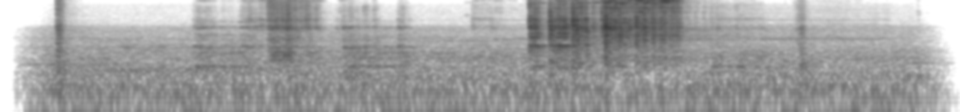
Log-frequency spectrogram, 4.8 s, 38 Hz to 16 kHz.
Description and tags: Foley recording of 4 coins dropping into the return slot of a money changer. Recorded in a subway station in Gwangju, South Korea.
